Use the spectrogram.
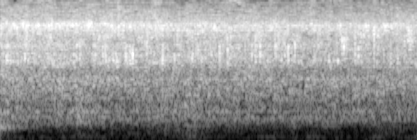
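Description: Ginger-garlic paste hits fried onions in a pan with a steady, even sizzle, a close and continuous hiss with no talking.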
